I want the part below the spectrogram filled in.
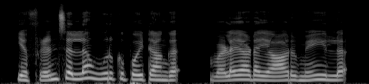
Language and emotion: Tamil, sad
